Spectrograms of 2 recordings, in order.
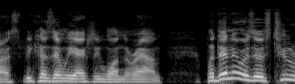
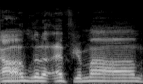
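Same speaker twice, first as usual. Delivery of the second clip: put-on jeering, taunting tone. Retelling what an opponent said in chat: imitating a trolling taunt. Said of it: "he went full troll mode".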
